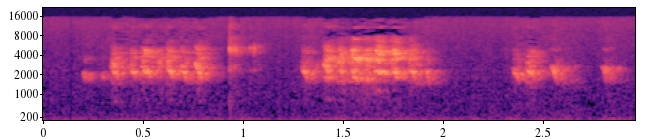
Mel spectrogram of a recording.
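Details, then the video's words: Angry African grey parrot making harsh, noisy squawking bursts, two long raspy outbursts followed by short clipped barks, against a low background hum. "AFRICAN GREY - barking angry bird"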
